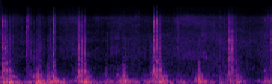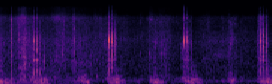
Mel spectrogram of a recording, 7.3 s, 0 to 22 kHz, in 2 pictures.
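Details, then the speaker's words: Volvo S80 (P3) with wipers on full: a hollow knock about once a second at the end of each sweep as the wiper arm strikes the A-pillar. Fixed by loosening the 15 mm arm nut and resetting the arm. "today's video we're going to be solving a very annoying problem with the s80 today and we'll be adjusting the windscreen wipers so it doesn't bash on the a pillar here i'll show you what i mean because it is infuriating to be honest"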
